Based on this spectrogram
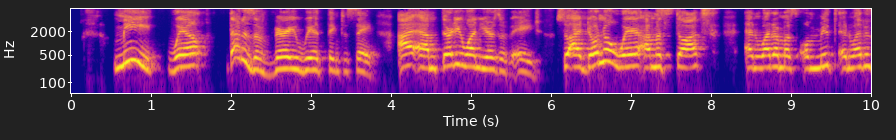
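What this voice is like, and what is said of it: South African accent. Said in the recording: “You're from Johannesburg, South Africa. You're talking with an accent”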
